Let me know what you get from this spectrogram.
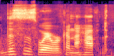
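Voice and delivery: ordinary talk, nothing marked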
